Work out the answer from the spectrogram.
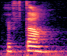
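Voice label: "efta", female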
